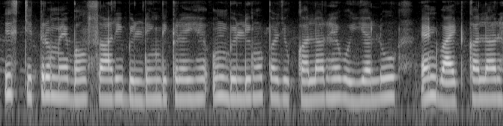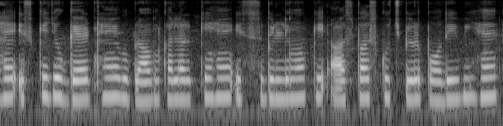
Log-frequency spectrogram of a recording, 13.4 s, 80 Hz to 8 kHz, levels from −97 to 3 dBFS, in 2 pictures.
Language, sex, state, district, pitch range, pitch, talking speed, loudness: Hindi, female, Bihar, East Champaran, 215-230 Hz, 220 Hz, 170 wpm, -26 LUFS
